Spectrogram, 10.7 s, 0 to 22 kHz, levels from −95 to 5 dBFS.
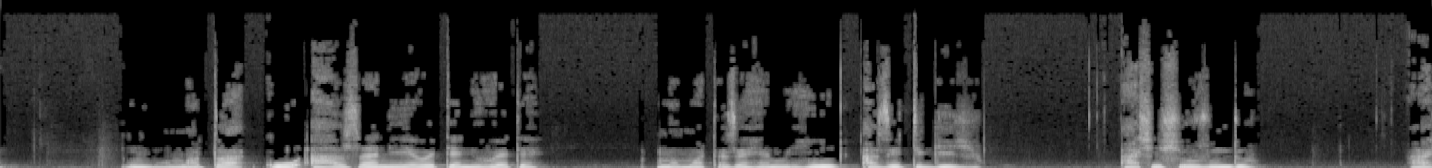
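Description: No technical faults can be heard anywhere in the speech recording. Nothing along the signal chain draws attention to itself at any point.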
